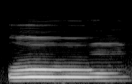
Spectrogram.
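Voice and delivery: "ओम" with the vowel held a little long; prolonged om. Shown as a demonstration. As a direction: stretch the o of "ओम" steadily. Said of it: "तीन मात्रा का समय".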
